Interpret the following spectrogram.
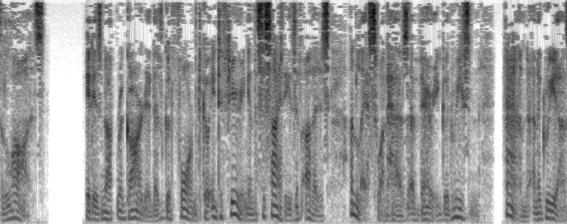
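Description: Audiobook role: courteous male emissary, read by a man, lowered rough-edged voice, restrained, apologetic, dry sound. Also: no echo, dull audio, exaggerated voice. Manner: formal, gentle, restrained. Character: calm, courteous, regretful male emissary, formal and measured. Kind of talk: audiobook character dialogue.

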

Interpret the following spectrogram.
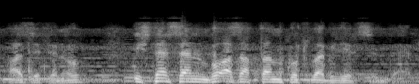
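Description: A man's voice: lowish voice, very animated, normal speed. A man narrating a religious cartoon, relaying a prophet's words in a solemn, declamatory, preaching manner. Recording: muffled cartoon soundtrack with music.

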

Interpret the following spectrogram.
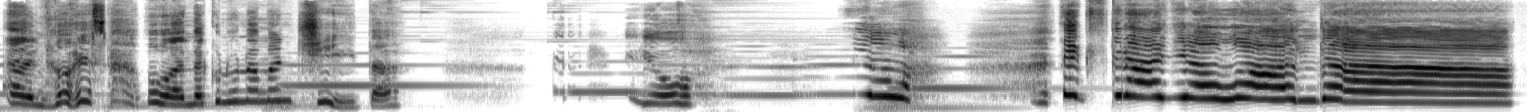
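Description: A man's voice: very high voice, big pitch swings, drawn-out words, long pauses, a little mellow, faint music behind, voice pushed up, exaggerated voice. A man voicing a silly, dim-witted, childlike male fairy in a cartoon dub, goofy and exaggerated. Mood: breezy, then mopey.

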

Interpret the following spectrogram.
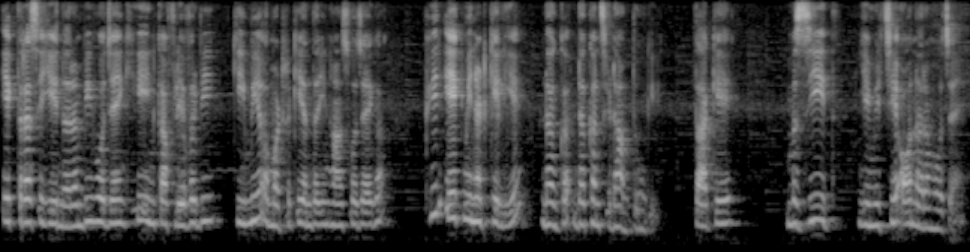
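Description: Gravelly-voiced woman explaining a recipe. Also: fairly high pitch, unhurried, faint music behind. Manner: calm step-by-step explaining with fillers. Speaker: cooking channel host. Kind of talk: voice-over cooking instruction.

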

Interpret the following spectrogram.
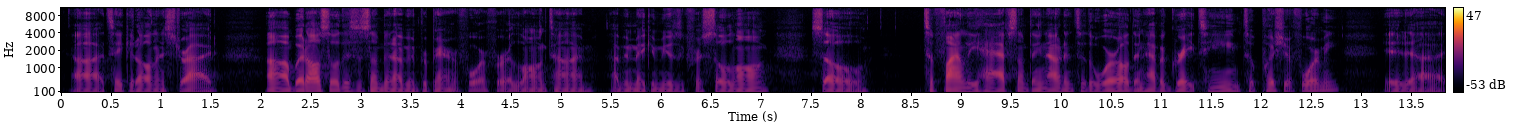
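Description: Deep gravelly-voiced young man, easygoing. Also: little pitch movement, moderate pace, warm tone. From Nigeria. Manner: thoughtful, easygoing, laughs often. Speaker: guest singer. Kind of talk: relaxed conversational interview.

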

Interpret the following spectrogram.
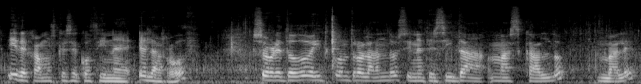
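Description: A woman in her thirties with a Spain Spanish accent, slightly hoarse from a cold, casually narrating a recipe as she cooks in her home kitchen. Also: sits low. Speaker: home cooking vlogger. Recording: noisy kitchen with sizzling pan. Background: frying and stirring sounds.

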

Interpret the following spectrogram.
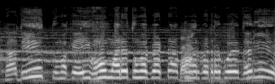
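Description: Man playing a high-pitched, quick-talking Bengali village grandson. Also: fairly even intonation. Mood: concerned. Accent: rural Bengali. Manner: questioning, cajoling. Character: inquisitive, coaxing village grandson chatting with granny. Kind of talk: amateur village comedy skit dialogue. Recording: loud music over the dialogue.

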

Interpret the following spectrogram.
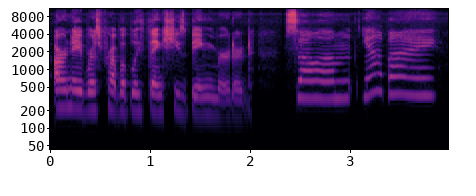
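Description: A high-pitched woman talks casually as the host of a fan dub channel. Her manner is awkward and self-conscious, with informal wording, and the sound is close and dry. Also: big pitch swings, unhurried, no echo. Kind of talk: casual, chatty video intro and outro.

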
